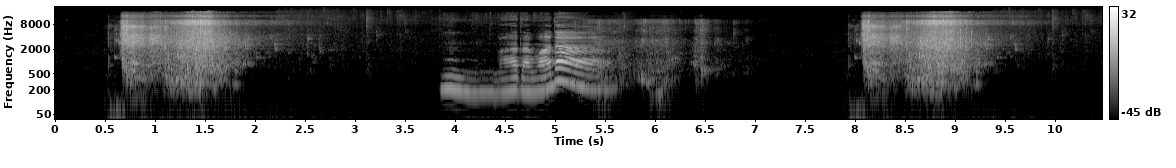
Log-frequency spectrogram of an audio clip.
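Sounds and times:
water poured to rinse someone off after washing: 0.5s - 3.9s, 5.2s - 7.1s, 7.9s - 10.4s
speech: 3.8s - 6.0s.

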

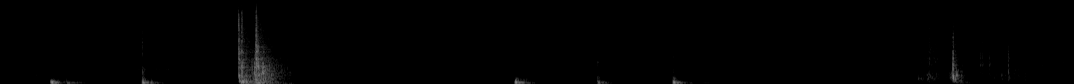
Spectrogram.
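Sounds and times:
door pulled shut with a sharp clunk: 2.4s - 2.9s
soft rustling: 9.2s - 10.7s.

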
